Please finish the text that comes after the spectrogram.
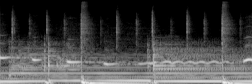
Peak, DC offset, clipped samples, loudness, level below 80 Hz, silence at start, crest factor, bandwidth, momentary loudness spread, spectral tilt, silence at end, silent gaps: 0 dBFS; under 0.1%; under 0.1%; -14 LUFS; -18 dBFS; 0 s; 12 dB; 12.5 kHz; 3 LU; -7.5 dB/octave; 0 s; none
